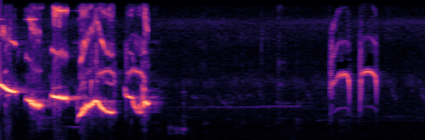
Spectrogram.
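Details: Magpie robin lure song to stimulate adult and juvenile magpie robins: a quick burst of loud, varied whistled notes with swooping slurs, followed by silence and two faint high double notes.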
